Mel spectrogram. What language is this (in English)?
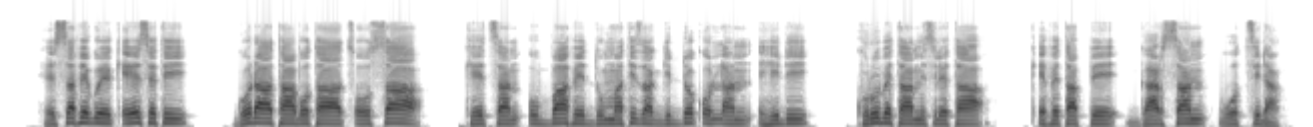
Gamo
